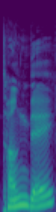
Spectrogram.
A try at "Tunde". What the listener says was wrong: Tongue, no, Tun. No G in there.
